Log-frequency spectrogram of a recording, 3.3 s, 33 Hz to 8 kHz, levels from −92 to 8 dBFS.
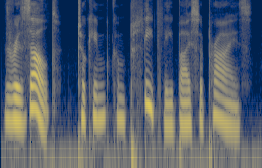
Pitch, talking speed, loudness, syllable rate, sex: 160 Hz, 130 wpm, -19 LUFS, 4.5 syllables/s, female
